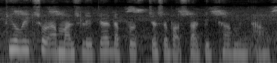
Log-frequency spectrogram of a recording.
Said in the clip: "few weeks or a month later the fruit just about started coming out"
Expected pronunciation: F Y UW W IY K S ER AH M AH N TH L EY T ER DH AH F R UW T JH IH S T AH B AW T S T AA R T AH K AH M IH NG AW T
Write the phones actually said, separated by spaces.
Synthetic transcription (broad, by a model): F Y UW W IY K S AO AH M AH N S L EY T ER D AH P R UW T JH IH S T AH B AW T S T AA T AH K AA M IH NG AW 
